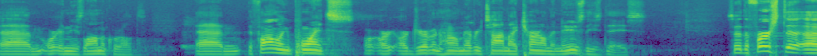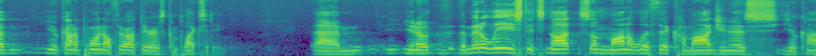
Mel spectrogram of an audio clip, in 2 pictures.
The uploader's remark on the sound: The two speakers offer their insight into the Middle East and take questions from the audience. At 49th State Brewing Company. About Addressing Alaskans features local lectures and forums recorded at public events taking place in Southcentral Alaska.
